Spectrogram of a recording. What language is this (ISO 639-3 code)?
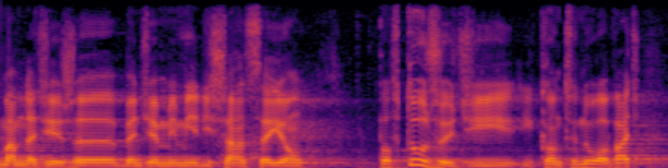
pol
